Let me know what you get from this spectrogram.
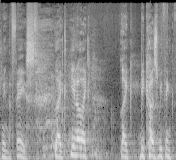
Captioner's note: audience laughs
